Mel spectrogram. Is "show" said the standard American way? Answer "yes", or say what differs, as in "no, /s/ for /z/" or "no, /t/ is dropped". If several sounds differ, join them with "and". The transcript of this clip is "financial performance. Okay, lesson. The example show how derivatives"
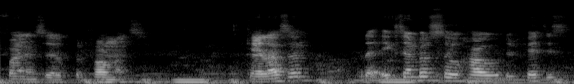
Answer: no, /s/ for /ʃ/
